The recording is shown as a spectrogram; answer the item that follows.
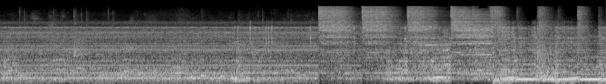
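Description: Live rock band between song sections: a held, sustained note over a busy texture, then a few cymbal crashes about half a second apart from about three seconds in. The full band, drums and strummed electric guitar, comes in loudly about five seconds in.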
